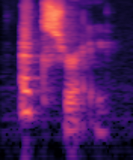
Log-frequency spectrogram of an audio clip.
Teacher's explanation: And the accent is on the X.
